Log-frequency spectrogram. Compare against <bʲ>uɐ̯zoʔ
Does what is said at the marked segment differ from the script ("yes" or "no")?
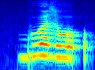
yes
